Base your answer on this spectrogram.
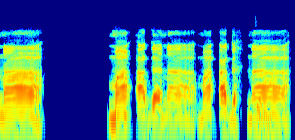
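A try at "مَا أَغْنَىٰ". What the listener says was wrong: মা একটু টান দেন ভাই, এক লিপ টানেন, মা আগ না।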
